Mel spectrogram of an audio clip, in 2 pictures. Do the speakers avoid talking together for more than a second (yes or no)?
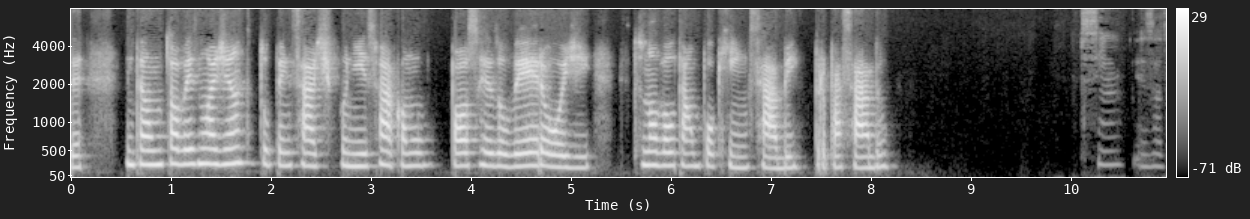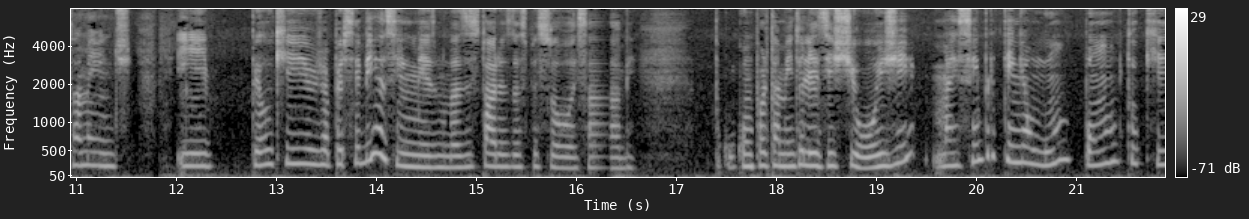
yes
